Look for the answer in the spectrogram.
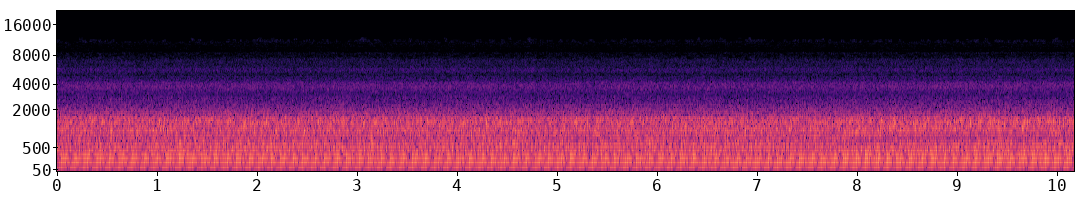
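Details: Free MTD Select Series 21-inch self-propelled mower, suspected sheared flywheel key caused cord snap-back, running on leftover fuel: steady even single-cylinder drone at constant pitch, no stumbles or surging; runs smoothly.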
